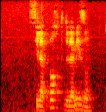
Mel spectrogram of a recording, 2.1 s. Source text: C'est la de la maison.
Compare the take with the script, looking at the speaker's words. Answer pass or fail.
fail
